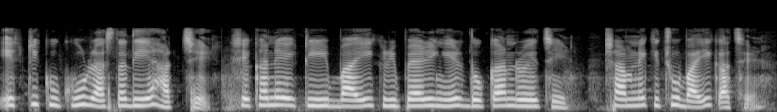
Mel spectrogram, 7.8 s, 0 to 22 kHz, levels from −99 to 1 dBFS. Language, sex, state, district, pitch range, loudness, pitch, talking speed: Bengali, female, West Bengal, Cooch Behar, 220-250 Hz, -17 LUFS, 235 Hz, 115 wpm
